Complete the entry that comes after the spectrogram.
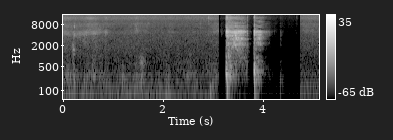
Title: Less coughing more petting, hooman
